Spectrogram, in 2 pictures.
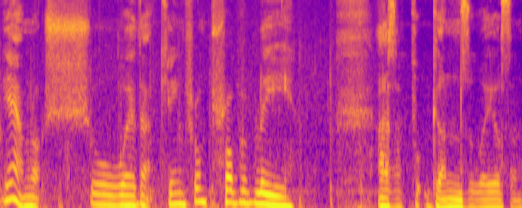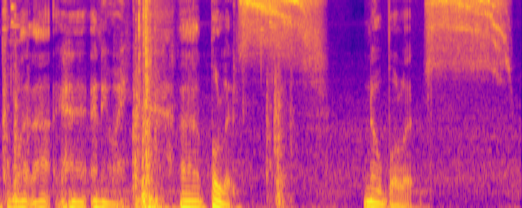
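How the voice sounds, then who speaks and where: A man's voice: on the low side, a little hiss or hum. A man giving casual gameplay commentary, thinking aloud and muttering to himself as a video host. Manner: chatty, muttering to himself while playing. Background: loud music and game sound.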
